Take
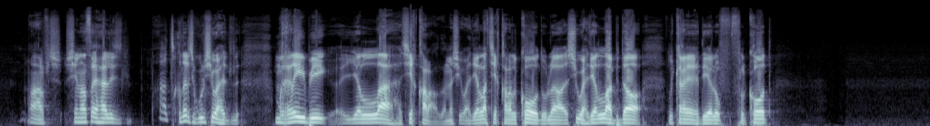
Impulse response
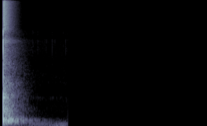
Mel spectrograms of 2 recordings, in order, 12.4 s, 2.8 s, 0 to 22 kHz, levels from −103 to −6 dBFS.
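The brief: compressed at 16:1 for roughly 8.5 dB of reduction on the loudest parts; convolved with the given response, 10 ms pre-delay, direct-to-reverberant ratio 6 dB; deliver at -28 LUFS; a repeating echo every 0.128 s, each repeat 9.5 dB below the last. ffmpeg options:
-filter_complex "[0:a]acompressor=threshold=-24dB:ratio=16,aecho=1:1:128|256|384|512:0.335|0.111|0.0365|0.012,asplit=2[a][b];[1:a]atrim=start_sample=2205,adelay=10[c];[b][c]afir=irnorm=-1:irlink=0,volume=-18.5dB[d];[a][d]amix=inputs=2:normalize=0"

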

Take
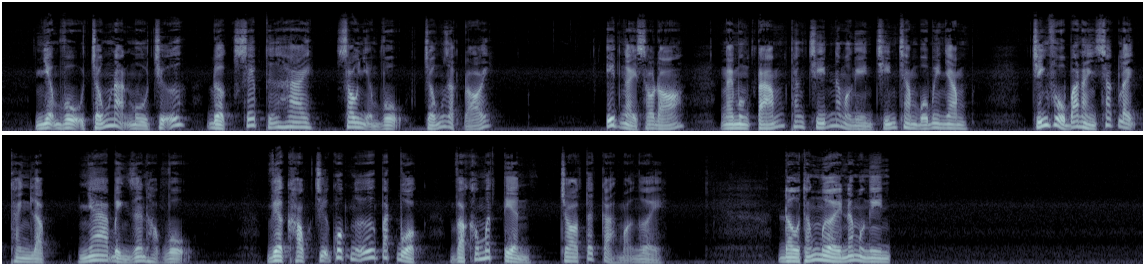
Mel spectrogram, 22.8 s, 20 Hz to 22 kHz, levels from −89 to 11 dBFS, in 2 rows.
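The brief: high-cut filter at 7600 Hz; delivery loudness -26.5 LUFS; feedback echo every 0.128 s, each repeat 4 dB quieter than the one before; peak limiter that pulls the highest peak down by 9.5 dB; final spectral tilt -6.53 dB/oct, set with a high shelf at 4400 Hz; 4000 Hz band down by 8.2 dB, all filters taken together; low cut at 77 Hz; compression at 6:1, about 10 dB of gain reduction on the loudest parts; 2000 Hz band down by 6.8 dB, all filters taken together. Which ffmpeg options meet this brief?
-af "highpass=77,lowpass=7.6k,equalizer=f=2k:t=o:g=-7.5,equalizer=f=4k:t=o:g=-3.5,highshelf=f=4.4k:g=-7.5,acompressor=threshold=-22dB:ratio=6,alimiter=limit=-19dB:level=0:latency=1,aecho=1:1:128|256|384|512|640|768|896|1024|1152:0.631|0.398|0.25|0.158|0.0994|0.0626|0.0394|0.0249|0.0157,volume=2dB"

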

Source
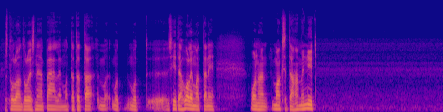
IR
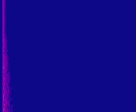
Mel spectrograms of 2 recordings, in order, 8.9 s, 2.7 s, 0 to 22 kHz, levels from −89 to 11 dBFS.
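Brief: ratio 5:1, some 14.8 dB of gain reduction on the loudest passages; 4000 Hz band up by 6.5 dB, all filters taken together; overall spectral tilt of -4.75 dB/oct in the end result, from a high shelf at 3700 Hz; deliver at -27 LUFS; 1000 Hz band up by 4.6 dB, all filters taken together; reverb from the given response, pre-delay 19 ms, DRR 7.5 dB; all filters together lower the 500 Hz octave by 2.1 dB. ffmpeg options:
-filter_complex "[0:a]equalizer=f=500:t=o:g=-4.5,equalizer=f=1k:t=o:g=6.5,highshelf=f=3.7k:g=5,equalizer=f=4k:t=o:g=4.5,acompressor=threshold=-34dB:ratio=5,asplit=2[a][b];[1:a]atrim=start_sample=2205,adelay=19[c];[b][c]afir=irnorm=-1:irlink=0,volume=-4.5dB[d];[a][d]amix=inputs=2:normalize=0,volume=10.5dB"

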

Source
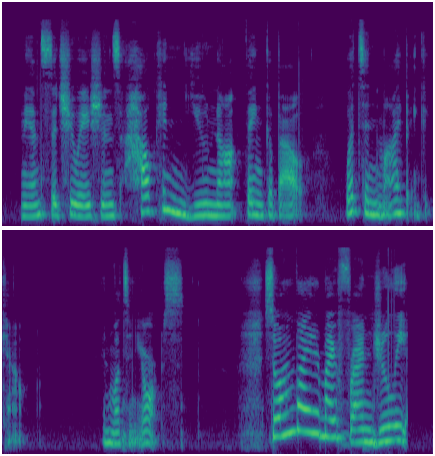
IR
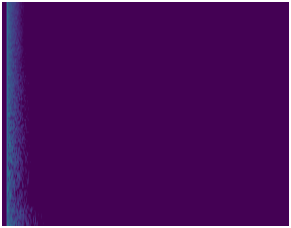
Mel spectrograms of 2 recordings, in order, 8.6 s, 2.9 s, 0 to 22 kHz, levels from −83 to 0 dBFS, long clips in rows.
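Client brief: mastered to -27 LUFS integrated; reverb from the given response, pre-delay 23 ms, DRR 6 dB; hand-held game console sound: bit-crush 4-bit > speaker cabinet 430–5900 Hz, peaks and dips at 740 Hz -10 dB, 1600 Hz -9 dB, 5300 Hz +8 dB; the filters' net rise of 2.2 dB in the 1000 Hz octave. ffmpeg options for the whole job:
-filter_complex "[0:a]equalizer=f=1k:t=o:g=8,asplit=2[a][b];[1:a]atrim=start_sample=2205,adelay=23[c];[b][c]afir=irnorm=-1:irlink=0,volume=-4.5dB[d];[a][d]amix=inputs=2:normalize=0,acrusher=bits=3:mix=0:aa=0.000001,highpass=430,equalizer=f=740:t=q:w=4:g=-10,equalizer=f=1.6k:t=q:w=4:g=-9,equalizer=f=5.3k:t=q:w=4:g=8,lowpass=f=5.9k:w=0.5412,lowpass=f=5.9k:w=1.3066,volume=0.5dB"

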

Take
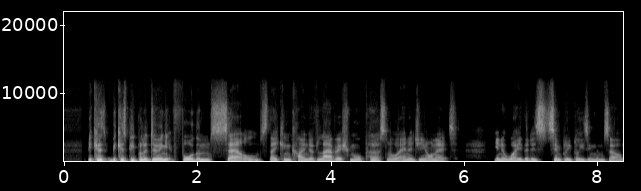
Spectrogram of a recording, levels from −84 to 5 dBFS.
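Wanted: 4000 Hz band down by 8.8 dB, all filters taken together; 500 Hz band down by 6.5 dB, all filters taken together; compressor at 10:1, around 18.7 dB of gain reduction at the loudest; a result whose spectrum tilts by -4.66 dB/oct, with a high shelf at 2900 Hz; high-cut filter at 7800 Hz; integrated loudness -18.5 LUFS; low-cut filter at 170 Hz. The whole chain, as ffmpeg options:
-af "highpass=170,lowpass=7.8k,equalizer=f=500:t=o:g=-9,highshelf=f=2.9k:g=-4,equalizer=f=4k:t=o:g=-7.5,acompressor=threshold=-37dB:ratio=10,volume=24dB"

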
